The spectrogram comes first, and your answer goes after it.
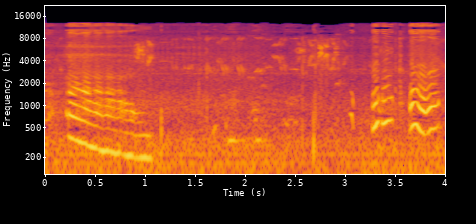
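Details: Two Great Dane puppies, four weeks old, playing outside for the first time: a drawn-out whine slides downward, then after a pause come two short wavering yelps, with a person's voice calling softly in the background.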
